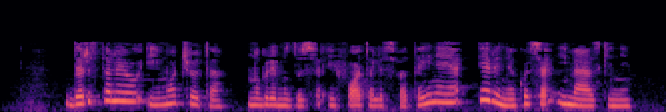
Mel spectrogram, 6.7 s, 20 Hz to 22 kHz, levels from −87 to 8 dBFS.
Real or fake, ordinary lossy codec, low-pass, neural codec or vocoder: real; MP3, 24 kbps; 5.4 kHz; none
